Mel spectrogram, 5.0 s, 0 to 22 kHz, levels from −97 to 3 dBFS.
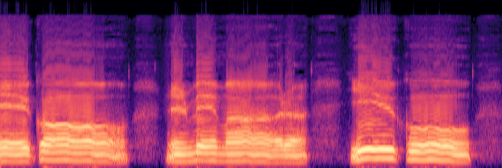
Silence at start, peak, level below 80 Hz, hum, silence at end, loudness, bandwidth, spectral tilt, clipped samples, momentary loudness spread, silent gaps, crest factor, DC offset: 0 s; 0 dBFS; -52 dBFS; none; 0.3 s; -9 LUFS; 12 kHz; -7 dB/octave; 0.7%; 10 LU; none; 8 dB; under 0.1%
